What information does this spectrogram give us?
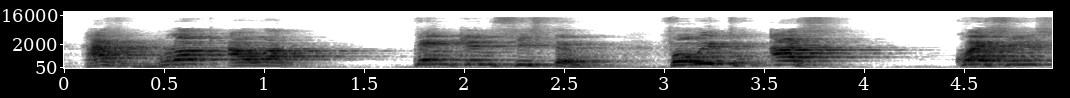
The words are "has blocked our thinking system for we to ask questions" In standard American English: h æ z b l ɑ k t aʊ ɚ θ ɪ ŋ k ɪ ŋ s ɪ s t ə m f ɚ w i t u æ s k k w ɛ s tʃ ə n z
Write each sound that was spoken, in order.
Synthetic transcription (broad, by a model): h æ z b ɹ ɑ t aʊ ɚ t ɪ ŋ k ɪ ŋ s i s t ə m f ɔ w i t u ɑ s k k w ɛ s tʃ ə n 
